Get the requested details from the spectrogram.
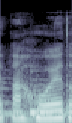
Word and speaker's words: Tahoe: Cuman kayak perjalanan kantor gitu sekitar 400 kilo ke Danau Tahoe. Gue gak tau tuh ngomongnya Tahoe atau Tahu ya. Tahoe. Gue kira okay.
